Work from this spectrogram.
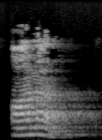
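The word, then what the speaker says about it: honour: ऑनर। ऑनर। ऑनर। ऑनर मतलब क्या होता है? सम्मान। ठीक? ऑनर मतलब सम्मान होता है। तो यहां भी ओ से पहले एच है। लेकिन एच क्या है? साइलेंट।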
